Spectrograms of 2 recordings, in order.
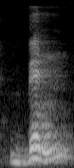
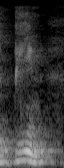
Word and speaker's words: been: is ongoing so being bin is the third form of B it's pronounced not as being as bin have been right but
